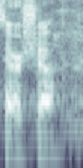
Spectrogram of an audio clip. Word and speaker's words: Saoirse: That's Saoirse.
